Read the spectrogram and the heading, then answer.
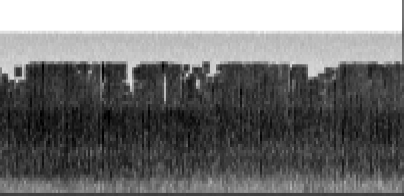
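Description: A crowd claps steadily together in praise for the music performed, a dense, even wash of hand clapping that holds at a constant loudness for the full few seconds with no voices rising above it.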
